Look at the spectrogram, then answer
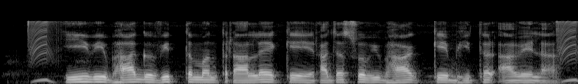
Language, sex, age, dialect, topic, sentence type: Bhojpuri, male, <18, Southern / Standard, banking, statement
